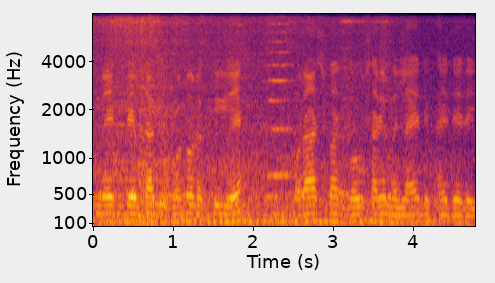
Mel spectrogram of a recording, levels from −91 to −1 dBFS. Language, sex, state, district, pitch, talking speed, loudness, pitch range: Hindi, male, Chhattisgarh, Bastar, 115 Hz, 215 wpm, -21 LUFS, 110-115 Hz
